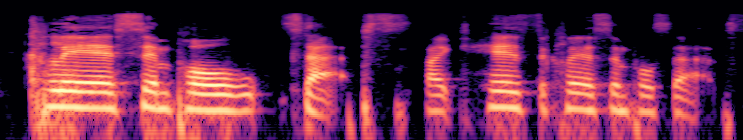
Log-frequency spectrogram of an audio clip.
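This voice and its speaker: A woman in a northern English accent, medium in pitch, monotone and flat, at a fairly slow pace, on a very clean recording with a silent background and dry, close sound with no echo. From northern England, Manchester. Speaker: life coach, podcaster. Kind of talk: casual chat.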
